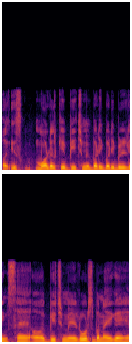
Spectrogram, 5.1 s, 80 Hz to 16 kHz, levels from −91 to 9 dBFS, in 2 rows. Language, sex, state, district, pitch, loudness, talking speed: Hindi, male, Uttar Pradesh, Jalaun, 125 Hz, -17 LUFS, 185 wpm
